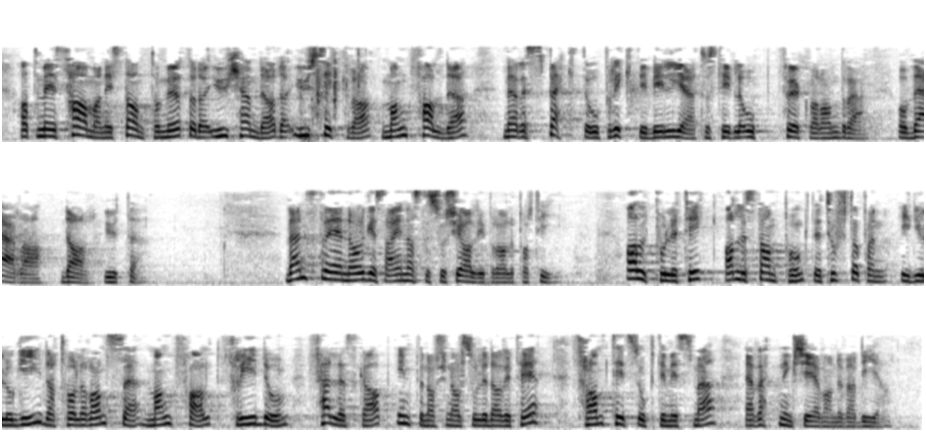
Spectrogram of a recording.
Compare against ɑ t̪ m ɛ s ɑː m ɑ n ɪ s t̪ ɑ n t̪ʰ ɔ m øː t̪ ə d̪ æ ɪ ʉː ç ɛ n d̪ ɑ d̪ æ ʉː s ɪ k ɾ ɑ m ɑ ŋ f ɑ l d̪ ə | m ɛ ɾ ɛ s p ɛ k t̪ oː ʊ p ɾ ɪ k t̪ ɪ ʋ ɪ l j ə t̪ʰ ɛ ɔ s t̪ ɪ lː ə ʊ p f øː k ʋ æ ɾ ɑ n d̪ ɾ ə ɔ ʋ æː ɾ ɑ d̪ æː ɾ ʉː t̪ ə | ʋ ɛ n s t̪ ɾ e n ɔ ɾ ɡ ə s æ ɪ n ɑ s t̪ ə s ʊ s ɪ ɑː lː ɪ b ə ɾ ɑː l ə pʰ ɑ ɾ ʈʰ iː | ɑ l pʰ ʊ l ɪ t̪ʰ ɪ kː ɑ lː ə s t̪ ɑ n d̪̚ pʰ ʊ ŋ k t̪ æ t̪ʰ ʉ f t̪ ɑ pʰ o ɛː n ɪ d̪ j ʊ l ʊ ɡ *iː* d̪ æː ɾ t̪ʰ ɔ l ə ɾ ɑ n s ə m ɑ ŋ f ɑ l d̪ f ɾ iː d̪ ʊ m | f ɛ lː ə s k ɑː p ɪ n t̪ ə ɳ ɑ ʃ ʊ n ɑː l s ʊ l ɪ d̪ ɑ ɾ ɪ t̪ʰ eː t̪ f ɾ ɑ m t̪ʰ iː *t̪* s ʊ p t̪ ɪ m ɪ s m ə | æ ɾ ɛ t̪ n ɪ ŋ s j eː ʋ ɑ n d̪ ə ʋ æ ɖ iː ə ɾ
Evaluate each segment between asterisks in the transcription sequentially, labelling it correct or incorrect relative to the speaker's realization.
correct, incorrect: d̪

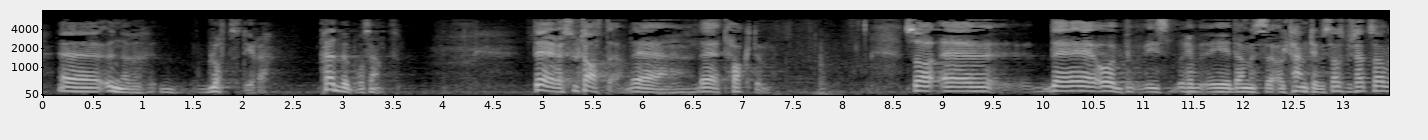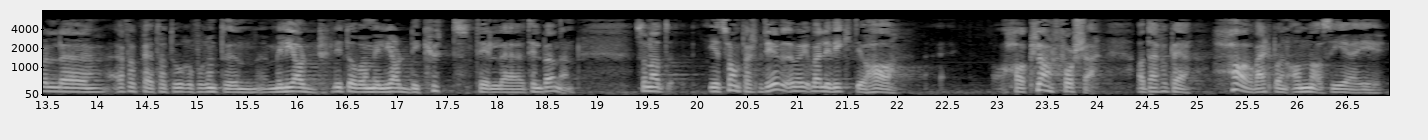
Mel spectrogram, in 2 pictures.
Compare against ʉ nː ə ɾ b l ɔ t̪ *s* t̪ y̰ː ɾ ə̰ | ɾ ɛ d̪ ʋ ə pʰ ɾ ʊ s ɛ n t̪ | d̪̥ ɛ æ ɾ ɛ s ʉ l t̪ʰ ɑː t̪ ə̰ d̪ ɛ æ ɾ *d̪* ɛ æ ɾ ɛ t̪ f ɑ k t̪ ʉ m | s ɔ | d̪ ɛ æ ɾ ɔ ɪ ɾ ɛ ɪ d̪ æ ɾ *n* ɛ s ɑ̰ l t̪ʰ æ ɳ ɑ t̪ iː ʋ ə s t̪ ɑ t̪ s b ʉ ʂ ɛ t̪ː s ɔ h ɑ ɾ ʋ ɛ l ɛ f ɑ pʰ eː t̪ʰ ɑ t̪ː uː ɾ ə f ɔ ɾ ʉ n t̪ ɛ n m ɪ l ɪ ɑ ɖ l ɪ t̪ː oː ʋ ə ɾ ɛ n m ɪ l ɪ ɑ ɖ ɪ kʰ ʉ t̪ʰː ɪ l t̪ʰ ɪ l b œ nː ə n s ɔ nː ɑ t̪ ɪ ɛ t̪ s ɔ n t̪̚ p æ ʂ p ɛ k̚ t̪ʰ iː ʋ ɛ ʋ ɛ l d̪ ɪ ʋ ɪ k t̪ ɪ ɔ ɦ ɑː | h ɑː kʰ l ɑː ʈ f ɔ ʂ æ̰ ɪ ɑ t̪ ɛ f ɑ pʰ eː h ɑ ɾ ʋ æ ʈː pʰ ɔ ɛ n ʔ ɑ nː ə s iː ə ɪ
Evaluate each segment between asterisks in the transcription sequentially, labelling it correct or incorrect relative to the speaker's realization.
correct, correct, incorrect: m

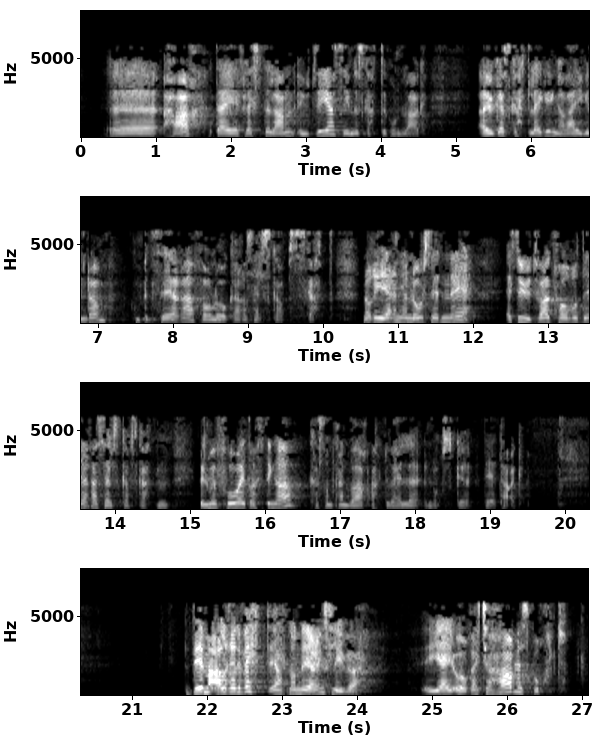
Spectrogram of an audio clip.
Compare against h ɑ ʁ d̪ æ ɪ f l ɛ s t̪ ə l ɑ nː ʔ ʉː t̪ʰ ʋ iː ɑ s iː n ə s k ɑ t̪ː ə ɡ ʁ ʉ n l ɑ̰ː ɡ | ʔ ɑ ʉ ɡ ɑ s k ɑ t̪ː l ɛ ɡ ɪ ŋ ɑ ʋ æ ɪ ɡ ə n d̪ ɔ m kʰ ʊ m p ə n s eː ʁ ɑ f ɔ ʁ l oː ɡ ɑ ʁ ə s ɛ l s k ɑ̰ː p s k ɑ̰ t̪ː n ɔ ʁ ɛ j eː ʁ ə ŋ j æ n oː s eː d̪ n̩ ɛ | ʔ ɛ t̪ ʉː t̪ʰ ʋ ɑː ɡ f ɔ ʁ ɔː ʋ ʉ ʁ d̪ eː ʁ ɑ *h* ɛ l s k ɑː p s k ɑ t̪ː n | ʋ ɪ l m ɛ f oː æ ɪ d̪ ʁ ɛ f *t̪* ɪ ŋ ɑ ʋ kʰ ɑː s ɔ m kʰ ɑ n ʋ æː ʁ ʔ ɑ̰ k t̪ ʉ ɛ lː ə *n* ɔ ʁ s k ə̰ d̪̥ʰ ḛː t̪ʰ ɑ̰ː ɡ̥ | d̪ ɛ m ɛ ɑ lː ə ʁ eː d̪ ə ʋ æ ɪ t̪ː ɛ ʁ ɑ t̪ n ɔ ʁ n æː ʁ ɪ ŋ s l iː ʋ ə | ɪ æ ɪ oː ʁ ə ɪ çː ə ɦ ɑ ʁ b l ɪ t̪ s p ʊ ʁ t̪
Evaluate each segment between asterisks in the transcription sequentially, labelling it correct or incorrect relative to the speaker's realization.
incorrect: s, correct, correct

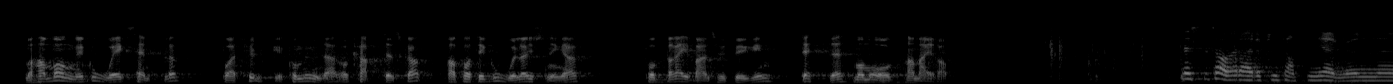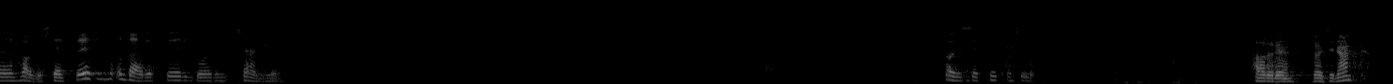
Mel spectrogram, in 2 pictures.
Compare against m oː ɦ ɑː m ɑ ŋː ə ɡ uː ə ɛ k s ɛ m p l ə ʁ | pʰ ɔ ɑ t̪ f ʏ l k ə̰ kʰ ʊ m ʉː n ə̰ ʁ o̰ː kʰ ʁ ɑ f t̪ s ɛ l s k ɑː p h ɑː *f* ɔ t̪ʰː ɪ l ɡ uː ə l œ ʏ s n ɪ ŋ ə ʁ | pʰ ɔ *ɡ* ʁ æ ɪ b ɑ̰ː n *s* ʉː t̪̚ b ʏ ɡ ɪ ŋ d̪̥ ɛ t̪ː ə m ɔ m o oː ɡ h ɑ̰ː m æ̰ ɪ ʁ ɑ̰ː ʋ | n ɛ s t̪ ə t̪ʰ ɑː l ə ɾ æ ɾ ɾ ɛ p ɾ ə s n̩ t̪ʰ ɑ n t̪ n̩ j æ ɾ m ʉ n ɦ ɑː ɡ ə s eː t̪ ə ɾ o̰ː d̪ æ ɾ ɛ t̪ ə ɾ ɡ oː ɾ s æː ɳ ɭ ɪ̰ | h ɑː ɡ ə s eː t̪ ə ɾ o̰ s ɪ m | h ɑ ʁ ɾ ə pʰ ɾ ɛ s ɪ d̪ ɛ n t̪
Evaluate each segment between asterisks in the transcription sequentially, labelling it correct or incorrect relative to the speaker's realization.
correct, incorrect: b, correct

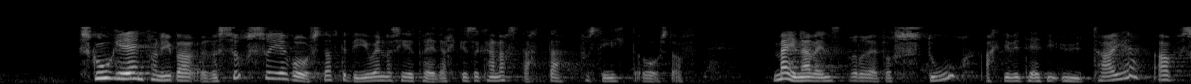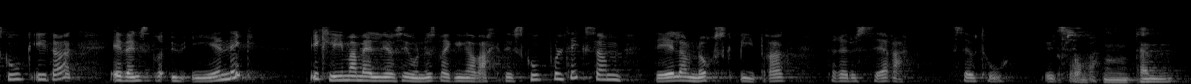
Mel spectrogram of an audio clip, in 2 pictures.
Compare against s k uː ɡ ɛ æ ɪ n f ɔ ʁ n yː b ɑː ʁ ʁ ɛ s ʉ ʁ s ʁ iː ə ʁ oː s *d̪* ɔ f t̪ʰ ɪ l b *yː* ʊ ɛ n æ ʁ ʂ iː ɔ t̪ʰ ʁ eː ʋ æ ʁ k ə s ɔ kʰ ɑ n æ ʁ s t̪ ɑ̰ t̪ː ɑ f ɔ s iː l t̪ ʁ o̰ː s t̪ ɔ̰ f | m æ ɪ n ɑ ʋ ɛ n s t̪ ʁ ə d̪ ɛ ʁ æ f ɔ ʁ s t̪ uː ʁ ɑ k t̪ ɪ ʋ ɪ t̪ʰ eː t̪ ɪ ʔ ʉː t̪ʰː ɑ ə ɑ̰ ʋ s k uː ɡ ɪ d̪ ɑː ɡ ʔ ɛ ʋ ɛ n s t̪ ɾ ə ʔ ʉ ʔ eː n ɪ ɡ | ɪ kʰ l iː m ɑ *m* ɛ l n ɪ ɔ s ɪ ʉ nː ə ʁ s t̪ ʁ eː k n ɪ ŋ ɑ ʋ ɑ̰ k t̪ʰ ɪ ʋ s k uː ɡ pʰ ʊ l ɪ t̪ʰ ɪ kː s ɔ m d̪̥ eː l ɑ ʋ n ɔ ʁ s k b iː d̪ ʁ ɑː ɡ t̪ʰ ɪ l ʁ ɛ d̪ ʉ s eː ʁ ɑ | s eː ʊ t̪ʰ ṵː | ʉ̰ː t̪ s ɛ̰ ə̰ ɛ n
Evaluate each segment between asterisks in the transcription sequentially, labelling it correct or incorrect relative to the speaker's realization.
incorrect: t̪, incorrect: iː, correct

